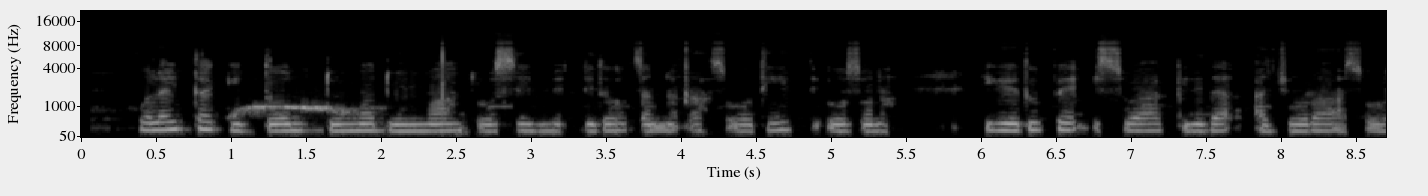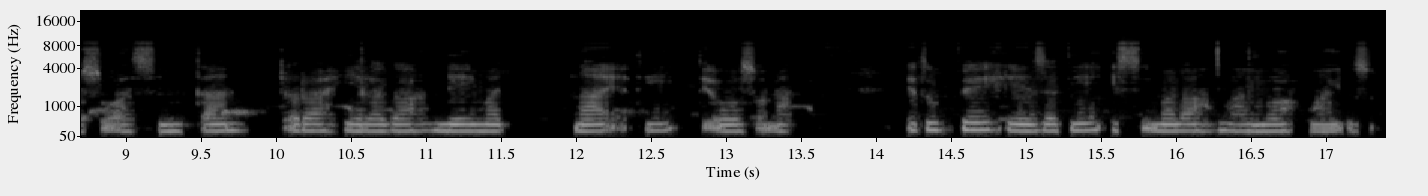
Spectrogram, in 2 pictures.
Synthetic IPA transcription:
wɔlɐjt̪ːɐɡɪd̪ːɔnd̪ʊmːɐd̪ʊmːɐt͡s̪ʼoːsːɛmɛɗːɪd̪ɔzɐnːɐkʼɐso̞ːt̪ɪd̪̥ɛʔo̞ːsɔnɐ | hɪɡe̞ːt̪ʊpːɛɪsːʊwaːɡ̥ɪd̪ɪd̪ɐɐd͡ʒoːɾaːsoːsʊ̰wa̰ːsɪnt̪ːaːnt͡ʃʼɔɾajɛlɐɡaːnemɐ | naːʔɪ̰ɐ̰t̪ɪd̪̥ɛ̰ʔo̞ːsɔ̰nɐ | ʔɛt̪ʊpːɛhe̞ːzɐt̪ɪɪsːɪmɐlɐmaːjʊwamaːjd̪ɔsɔnɐ

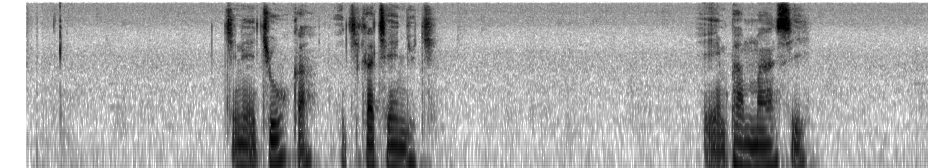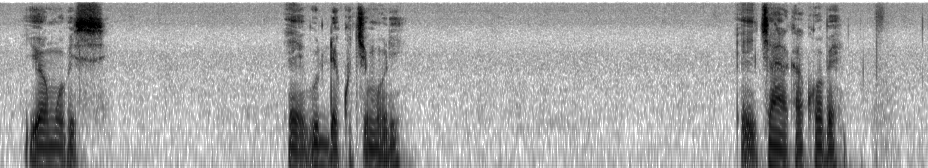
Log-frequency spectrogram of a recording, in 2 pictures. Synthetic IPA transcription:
cine̞̰ːcuːkae̞ci̥kace̞ːɲɟuci̥ | ḛmpamːaːnsi | jo̞ːmuβisi̥ | e̞ɡudːe̞kucimṵli | ḛcaːkakʰo̞βe̞

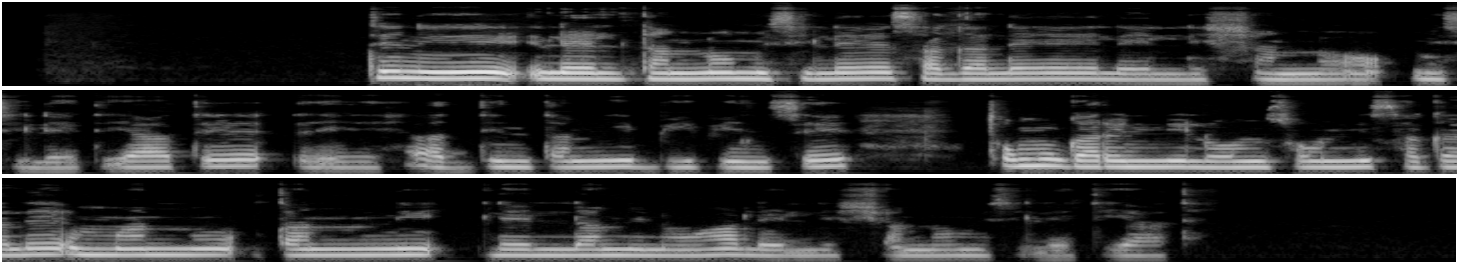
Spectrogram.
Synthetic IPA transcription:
t̪ɪnɪle̞ːlt̪ɐnːɔmɪsɪleːsɐɡɐleleːlːɪʃːɐnːɔmɪsɪleːt̪ɪjaːt̪ɛ | ɐd̪ːɪnt̪ɐnːɪbiːpɪnse | t̪ʼʊmʊɡɐɾɪnːɪloːnsɔnːɪsɐɡɐlɛmːɐnːʊt̪ɐnːɪle̞ːlːɐnːɪnɔwale̞ːlːɪʃːɐnːɔmɪsɪleːt̪ɪjaːt̪ɛ̥

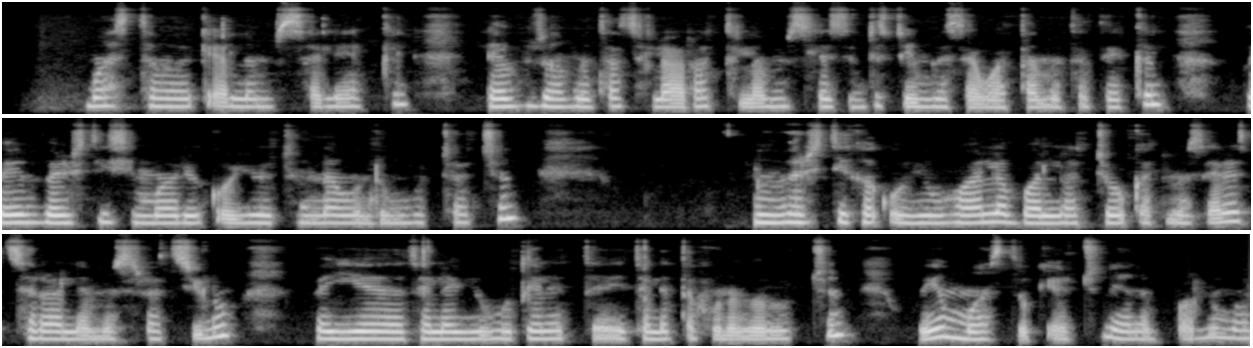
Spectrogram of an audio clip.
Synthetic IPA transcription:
mast̪ʰəmakʼja̰lːəmɨsalejakːɨlləbɨzuamət̪ʰat̪ləa̰ɾat̪ːla̰mːɨsləsɨd̪ːɨst̪wɔjɪmləsə̰βat̪ʰːamət̪ʰat̪jakːɨlb̥əjunivəɾsi̥t̪ʰisimːaɾujɛkʼo̞̰jːwot̪ʰɨnːawɔnd̪ɨmo̞t͡ʃːat͡ʃːɪn | junivəɾsi̥t̪ʰikʰəkʼo̞jːubəhʷalabalːat͡ʃːɛwɨkʼət̪məsəɾət̪sɨɾalə̰məsɾət̪silu | b̥əjɛt̪ʰələajːubo̞t̪ʰajɛ̰t̪ʰələt̪ʼːəfunə̰ɡə̰ɾo̞t͡ʃːɪnwɔjɪmːast̪ʰʼəwkʼja̰ot͡ʃːɪnjanəba̰lːuma

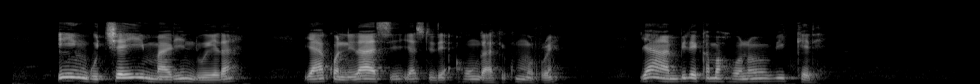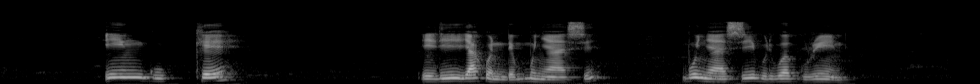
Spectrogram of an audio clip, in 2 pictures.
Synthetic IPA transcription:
iŋɡut͡ʃeimalindwe̞la | jako̞nelasijasu̥lilḛaxuːŋɡa̰kikumṵrwe̞ | jaaːmbile̞kamaxo̞no̞βike̞le̞ | iŋɡukʰe̞ | ilijakonile̞muβuɲaːsi | βuɲaːsiβuliβwaɡrini

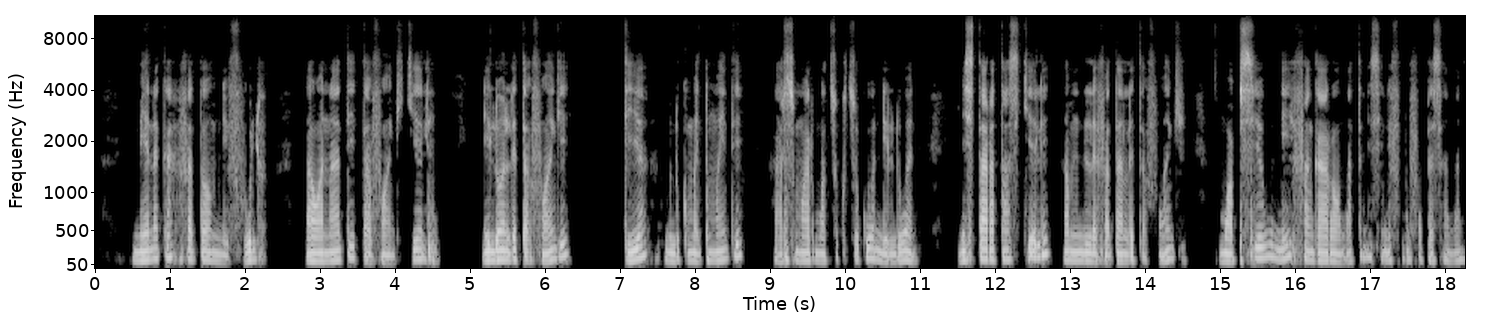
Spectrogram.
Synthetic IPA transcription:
menakəfaat̪awa̰miniv̥ulu̥ | a̰wanat̪id̪̥a̰vuaŋɡi̥kʰeli̥ | niluanilʔed̪̥a̰v̥uaŋɡi | d̪̥iəmilukumajnt̪imajnt̪i | a̰ɾisumaɾumat͡suku̥t͡sukuniluani̥ | misi̥t̪aɾʔat̪asi̥kʲḛlia̰minilajvad̪anla̰jd̪̥a̰v̥ua̰ŋɡi̥ | muapi̥sewnifaŋɡaɾawanat̪inisinifumbufapesa̰nani̥

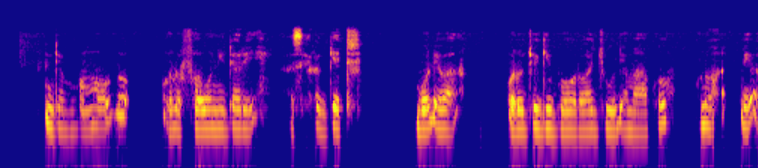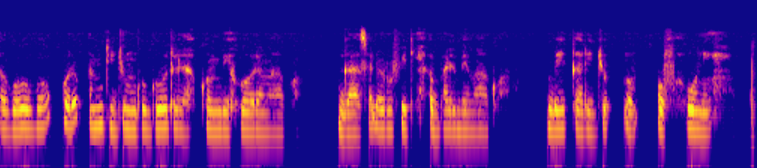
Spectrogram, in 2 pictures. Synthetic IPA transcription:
dɛbːɔmɔɗɔː | ɗɔfawnidaɾɛ | hasɛ̥ɾaɡɛt | bɔɗɛwa | ɔɗɔd͡ʒoɡibɔɾɔad͡ʒuːɗɛmakɔ | ɔɗɔhaɗːɛaɡɔːbɔːɗɔɓamtid͡ʒuŋɡɔɡɔːtɛlakombihɔɾɛmaːkɔ̥ | ɡaːsaɗɔɾufiti̥habalbɛmakɔ̥ | bɛkaɾɛd͡ʒɔɗːum | ɔfawni

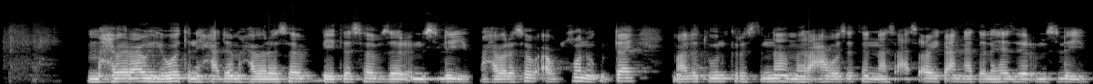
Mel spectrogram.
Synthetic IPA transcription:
maħbɐɾawihiwot̪nɨħad̪ɐmaħbɐɾɐsɐβbe̞t̪ʰɐsɐβzɐɾʔḭmɨsliɨjːumaħbɐɾɐsɐβa̰βzɨxo̞nɐɡud̪ːaj | mʔalɐt̪wʊnkʰɨɾɨst̪ʰɨnamɐɾʕa̰wɔsɐt̪ʰɐnnːasʕa̰sʔa̰wjka̰ʔa̰nːat̪ʰɐlahɐzɐɾʔimɨsliɨjːu

